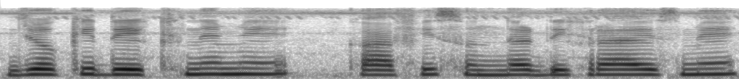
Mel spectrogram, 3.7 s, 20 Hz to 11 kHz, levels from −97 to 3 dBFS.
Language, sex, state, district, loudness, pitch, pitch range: Hindi, female, Odisha, Khordha, -16 LUFS, 220 Hz, 205-230 Hz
